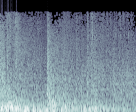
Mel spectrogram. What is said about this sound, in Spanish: lanza una granada al interior del local.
